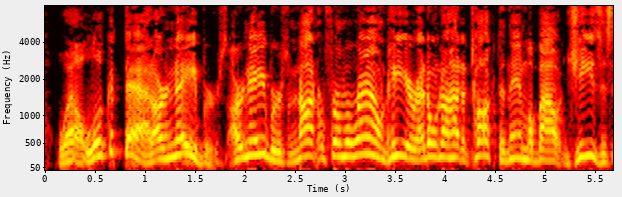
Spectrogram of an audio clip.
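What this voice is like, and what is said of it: Fake Southern American accent. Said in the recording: “I'm going to use a fake Southern accent.”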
